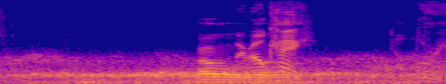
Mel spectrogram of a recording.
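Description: Ice cracks sharply underfoot.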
